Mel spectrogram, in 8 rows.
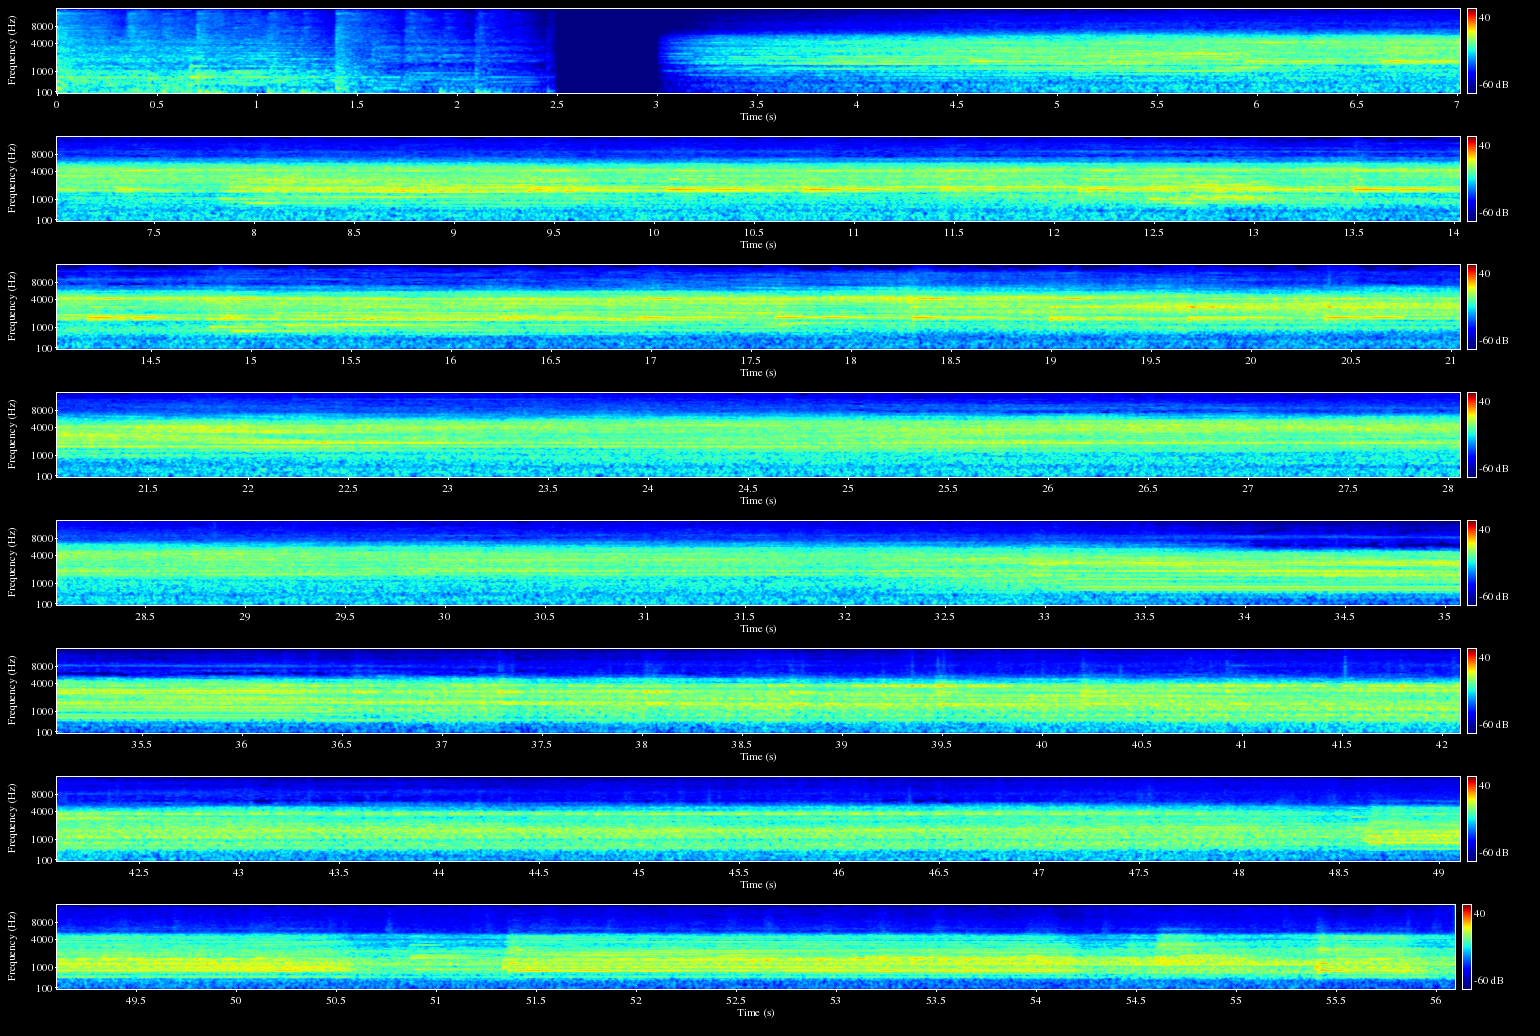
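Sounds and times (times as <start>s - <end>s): train running past: 0.0s - 1.4s, 3.1s - 56.0s
chord train horn blasts: 7.4s - 10.9s, 12.4s - 13.3s, 14.8s - 17.2s, 32.6s - 36.7s, 48.6s - 56.0s.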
